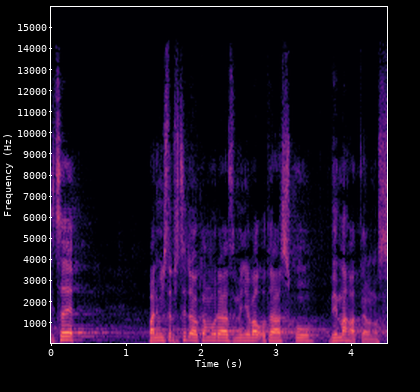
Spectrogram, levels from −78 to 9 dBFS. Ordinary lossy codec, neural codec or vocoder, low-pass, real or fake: AAC, 64 kbps; codec, 44.1 kHz, 7.8 kbps, DAC; 14.4 kHz; fake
